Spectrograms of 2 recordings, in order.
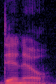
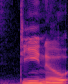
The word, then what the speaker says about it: Deno: node and yes I'm aware that Ryan Dahle pronounces it Danno but you might be unaware of the lovely new artwork that has emerged showing that it is not den o the sock puppet it is Dino the dinosaur and if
